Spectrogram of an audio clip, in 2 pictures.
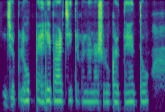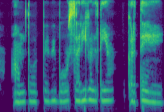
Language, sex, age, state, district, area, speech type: Hindi, female, 18-30, Madhya Pradesh, Ujjain, urban, spontaneous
